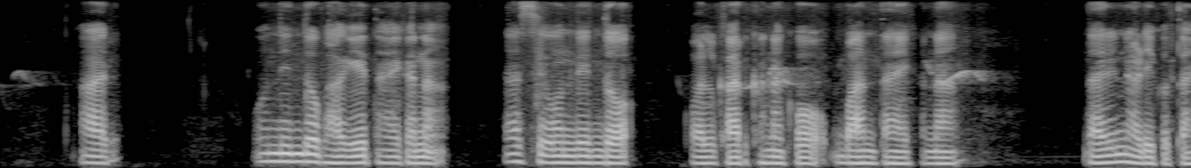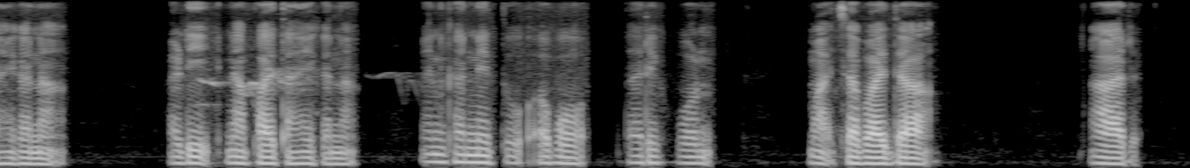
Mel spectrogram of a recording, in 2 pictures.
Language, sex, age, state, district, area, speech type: Santali, male, 18-30, West Bengal, Jhargram, rural, spontaneous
